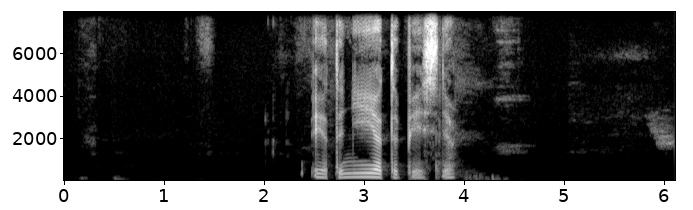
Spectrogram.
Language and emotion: Russian, neutral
